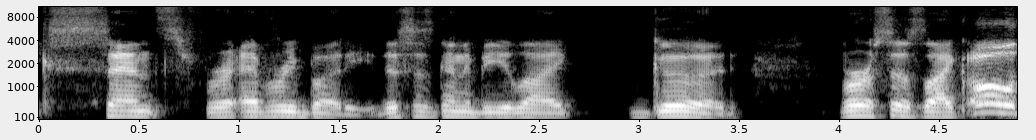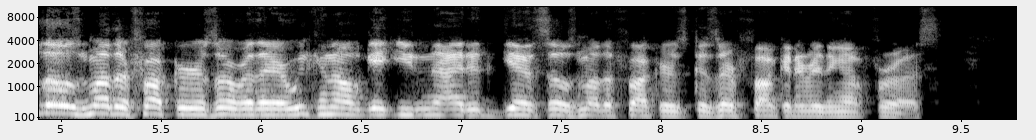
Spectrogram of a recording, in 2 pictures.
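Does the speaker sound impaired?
No.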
